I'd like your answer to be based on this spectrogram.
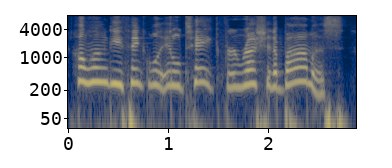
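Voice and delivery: high, loud frightened wife voice. A narrator's reading. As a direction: ask it shaking with dread. Wife asks in fear.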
